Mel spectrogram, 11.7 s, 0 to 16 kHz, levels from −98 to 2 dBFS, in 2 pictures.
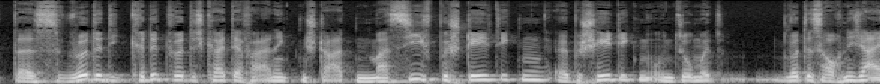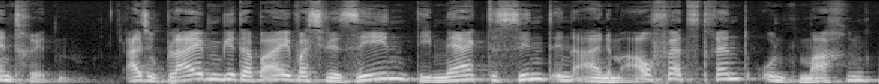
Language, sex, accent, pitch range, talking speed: German, male, German, 145-195 Hz, 170 wpm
